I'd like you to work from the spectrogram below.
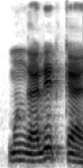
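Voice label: "menggaritkan", Malay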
